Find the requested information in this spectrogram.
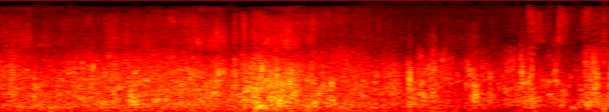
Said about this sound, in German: Die anderen staunten mal wieder, wie sicher sie den Weg zur Insel durch die Felsenriffe fand. Nirgends anstieß und sie mit dem Boot wohlbehalten in die kleine Landebucht glitten.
